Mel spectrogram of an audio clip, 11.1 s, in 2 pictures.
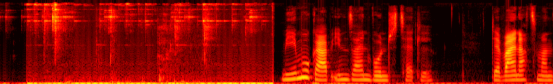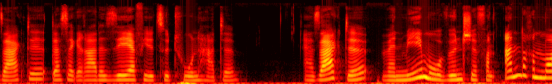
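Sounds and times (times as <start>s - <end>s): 
small bell jingling on a belt: 0.0s - 2.8s
speech: 2.8s - 8.0s, 8.6s - 11.0s.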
